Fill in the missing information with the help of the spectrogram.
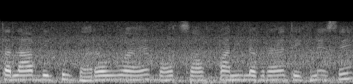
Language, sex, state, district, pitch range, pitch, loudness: Hindi, female, Chhattisgarh, Raipur, 200-215 Hz, 210 Hz, -15 LUFS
